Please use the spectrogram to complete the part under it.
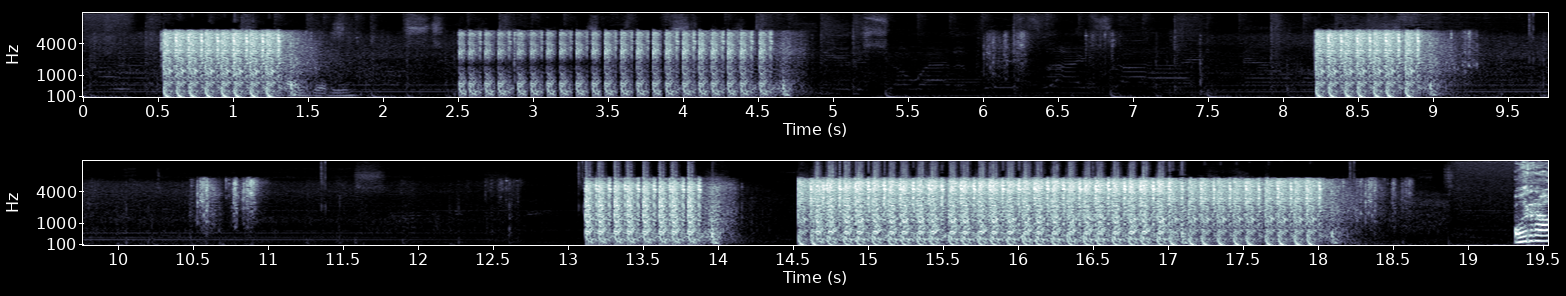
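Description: Rapid automatic gunfire in the mobile battle royale game PUBG Mobile crackles in several separate loud bursts of varying length, with quieter gaps and faint game sounds between.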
